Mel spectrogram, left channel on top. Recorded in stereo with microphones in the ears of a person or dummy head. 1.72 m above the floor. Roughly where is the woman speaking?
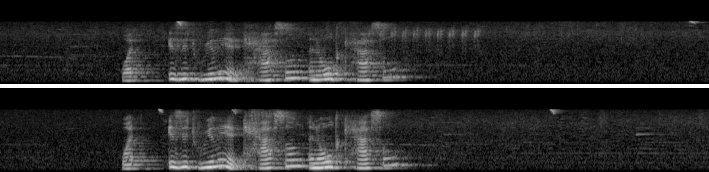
Right.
